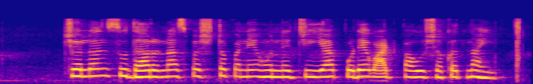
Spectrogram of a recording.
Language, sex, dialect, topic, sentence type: Marathi, female, Standard Marathi, banking, statement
